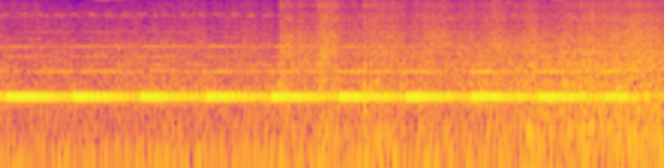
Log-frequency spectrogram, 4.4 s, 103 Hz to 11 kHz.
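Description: Level crossing warning bell ringing steadily, pulsing about twice a second, as a KAI CC 206 diesel-electric locomotive approaches. From about two seconds in, the rumble of the locomotive and its train passing the crossing grows under the bell.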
